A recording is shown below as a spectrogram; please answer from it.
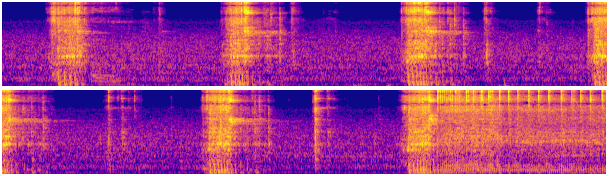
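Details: Posthole digger two-stroke after carburetor install, choke on: pulls over in bursts about every two seconds, then catches and keeps running with a steady buzzing beat; runs pretty good, normal running.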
